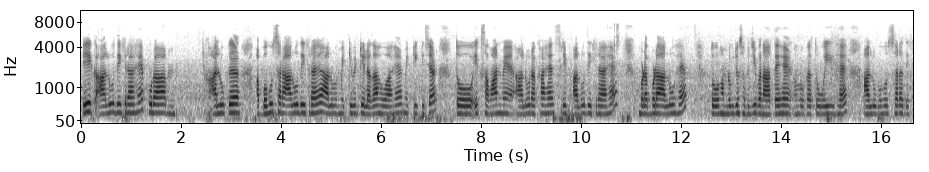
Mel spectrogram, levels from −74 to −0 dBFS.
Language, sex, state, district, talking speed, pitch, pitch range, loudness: Hindi, female, Delhi, New Delhi, 200 wpm, 195 Hz, 190-205 Hz, -17 LUFS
